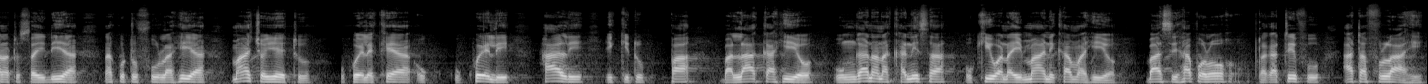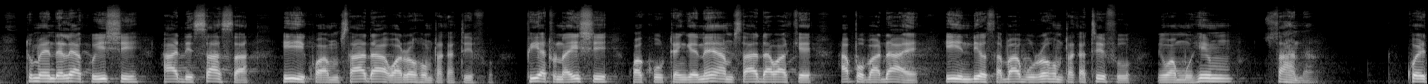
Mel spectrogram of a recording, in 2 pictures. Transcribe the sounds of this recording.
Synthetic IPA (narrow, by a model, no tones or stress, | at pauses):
natusaiɗianakutufuɾaɦiamat͡ʃɔjɛtu | kukuɛlɛkʰɛa | ukwɛli | haliːkitupa | ɓalakahijɔuŋɡananakʰanisaukʰiwanaimanikamaɦijɔ | ɓasiɦapɔɾɔhɔm̩takatifuha̰tafulaɦi | tumɛːndɛlɛakuiʃihaɗisasa | hiːkwam̩saaːɗawaɾɔɦɔm̩takatifu | piatunaiʃikwakutɛŋɡɛnɛam̩saːɗawakʰɛhapɔɓaːɗaɛhiːndijɔsaɓaɓuɾɔɦɔm̩takatifu | niwamuɦimu | sana | kwɛ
